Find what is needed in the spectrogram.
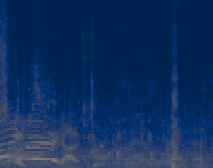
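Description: A man's match commentary that stops under a second in, followed by low background noise from the ground with a faint click near the end.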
